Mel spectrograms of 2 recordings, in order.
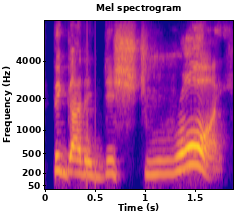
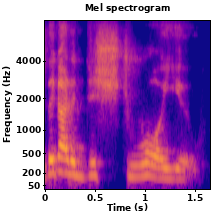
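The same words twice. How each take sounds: First: Slow, louder, "destroy" hammered hard; stress on destroy. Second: Said in the usual way. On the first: Acted. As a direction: lean into "destroy", slowly and louder. Repeated phrase, hammered home.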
